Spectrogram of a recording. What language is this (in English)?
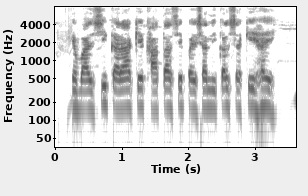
Magahi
